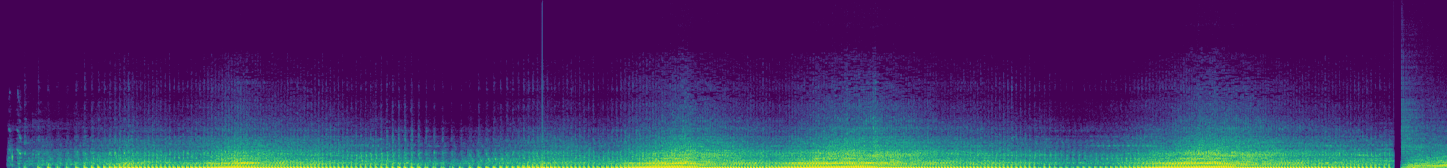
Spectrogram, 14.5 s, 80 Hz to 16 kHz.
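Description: Royal Enfield Thunderbird 350X's single-cylinder engine being revved repeatedly, its pitch rising and falling back about five times.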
